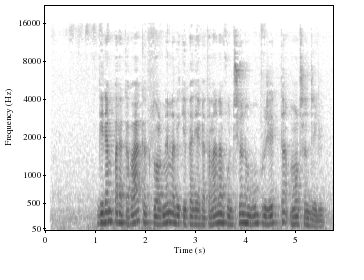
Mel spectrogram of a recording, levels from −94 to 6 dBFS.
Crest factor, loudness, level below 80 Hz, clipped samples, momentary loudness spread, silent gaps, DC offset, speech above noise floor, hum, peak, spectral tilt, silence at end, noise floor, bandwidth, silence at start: 14 dB; -31 LUFS; -56 dBFS; under 0.1%; 5 LU; none; under 0.1%; 27 dB; none; -16 dBFS; -6.5 dB/octave; 0.1 s; -57 dBFS; 15.5 kHz; 0.35 s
